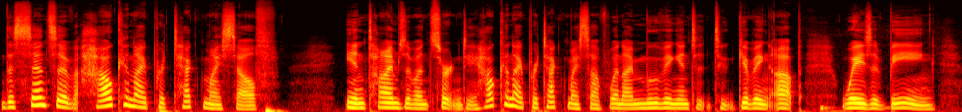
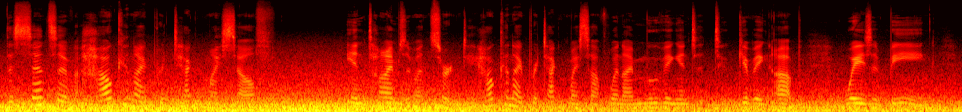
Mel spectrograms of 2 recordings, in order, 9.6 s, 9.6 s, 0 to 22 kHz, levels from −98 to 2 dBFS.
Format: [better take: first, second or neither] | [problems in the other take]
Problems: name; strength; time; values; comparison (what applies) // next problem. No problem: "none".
first | wind noise on the microphone; heavy; 1 dB above the speech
